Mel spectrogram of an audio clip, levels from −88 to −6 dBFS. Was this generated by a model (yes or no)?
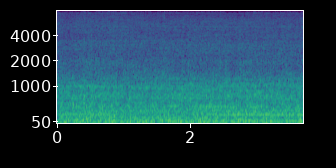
no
